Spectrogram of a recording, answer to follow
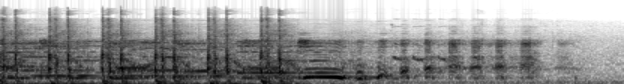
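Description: Animated jumping vampire toy's small built-in speaker playing the close of its Halloween song, with a quick, regular ticking beat under the voice. About two seconds in the song gives way to a short vocal sound followed by a run of quick pulses that fade out.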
